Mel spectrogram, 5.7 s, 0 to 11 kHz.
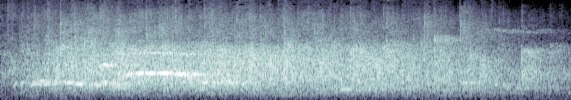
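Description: An audience breaks into steady, dense applause for the young people aged 16 to 25 who have stood up; it swells quickly, holds for several seconds, and tapers slightly toward the end, with no voices standing out.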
